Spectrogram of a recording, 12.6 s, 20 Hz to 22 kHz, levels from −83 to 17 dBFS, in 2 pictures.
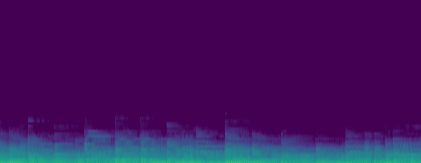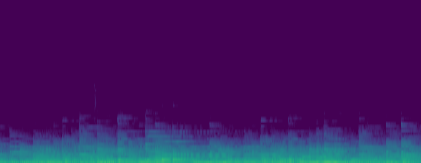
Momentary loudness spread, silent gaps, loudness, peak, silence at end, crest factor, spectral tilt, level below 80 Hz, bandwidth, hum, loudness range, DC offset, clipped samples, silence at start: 6 LU; none; -23 LUFS; -8 dBFS; 0 s; 14 dB; -10.5 dB/octave; -50 dBFS; 4.6 kHz; none; 3 LU; under 0.1%; under 0.1%; 0 s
